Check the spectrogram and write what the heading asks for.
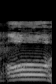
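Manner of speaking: oh lifted high and loud; stressed oh. Shown as a demonstration. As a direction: punch the single word oh. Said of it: "here is an emphasis".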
